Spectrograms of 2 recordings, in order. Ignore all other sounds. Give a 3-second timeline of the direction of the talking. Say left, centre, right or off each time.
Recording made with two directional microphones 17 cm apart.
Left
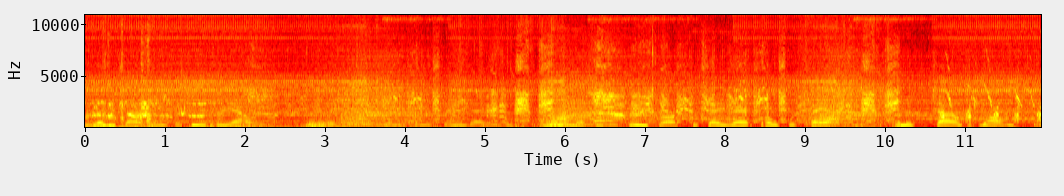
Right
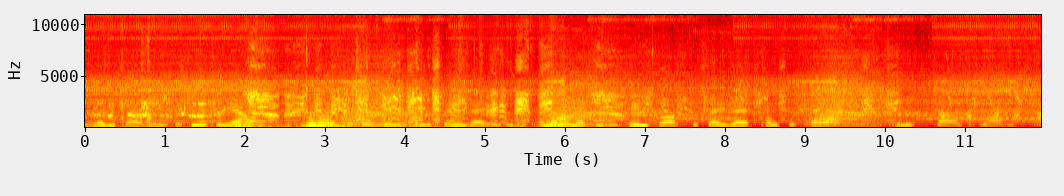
centre, right, centre, left.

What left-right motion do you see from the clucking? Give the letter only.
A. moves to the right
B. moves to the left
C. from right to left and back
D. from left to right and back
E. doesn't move
D.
